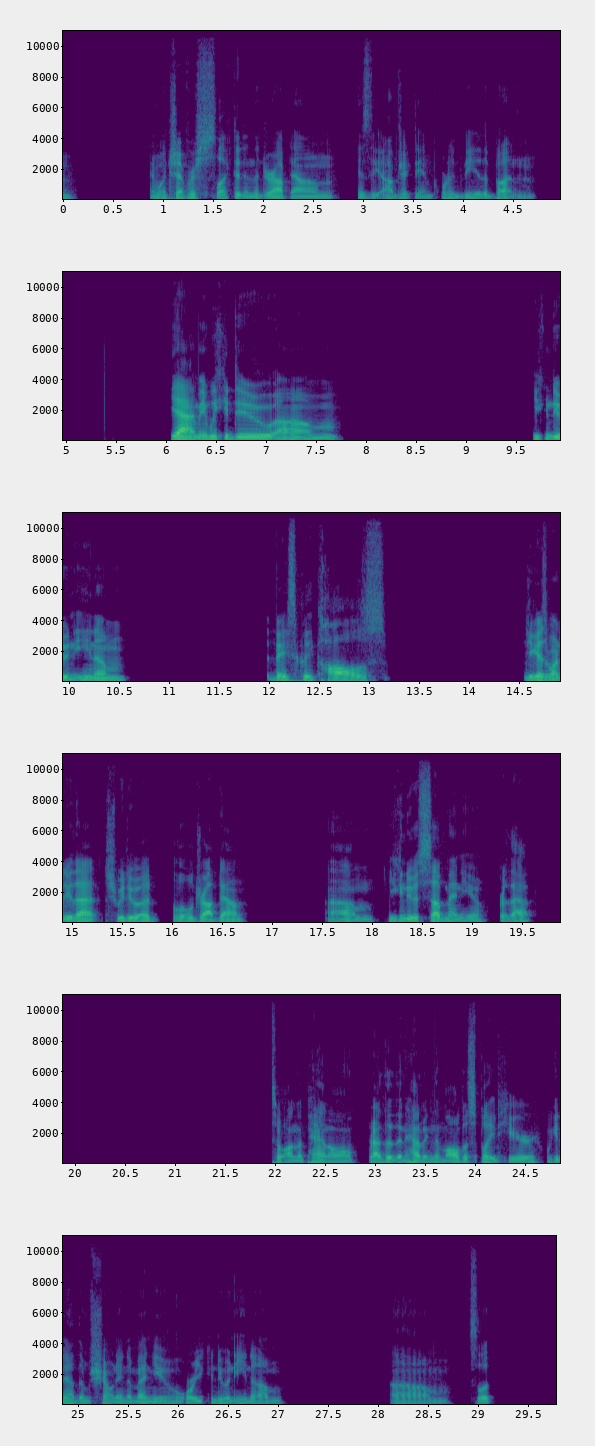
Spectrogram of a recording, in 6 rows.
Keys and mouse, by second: 21.6 n, 25.7 click, 26.4 middle click, 28.4 middle click.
